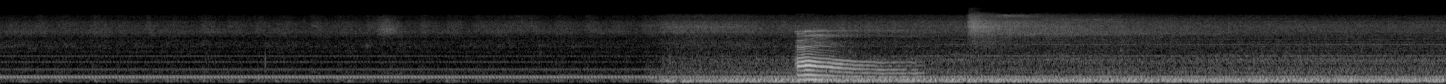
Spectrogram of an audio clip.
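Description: Car wash machinery hums steadily.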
